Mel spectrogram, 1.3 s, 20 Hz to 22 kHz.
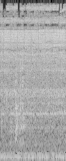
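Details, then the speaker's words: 2001 Ford Ranger 2.3L running rough with an uneven, shaky, lumpy idle and stumbles; codes P0171 (system too lean) and P0301 misfire, from a vacuum leak at a damaged plug on the intake manifold, not the throttle body; fix: seal plug or replace intake. "so this is where the leak evaporate is coming from so this little part right here is this damage so that's why the car is running later shaking and we got misfires"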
